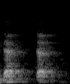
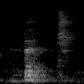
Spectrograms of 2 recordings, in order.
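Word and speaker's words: debt: तो हम लोग इंडियन वाले मोस्टली हम लोग बोलते हैं डेप्ट, डेप्ट एक वर्ड नहीं है, बी साइलेंट है, उसको डेप्ट बोलते, कुछ लोग बोलते हैं डेबिट बोलते, सब गलत है। इसको डेट, डेट, इस वर्ड को डेट बोलेंगे, वो डेप्ट नहीं है, बी शब्द नहीं है, इसको डेट।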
